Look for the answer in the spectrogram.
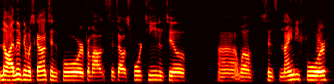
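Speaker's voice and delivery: ordinary talk, nothing marked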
